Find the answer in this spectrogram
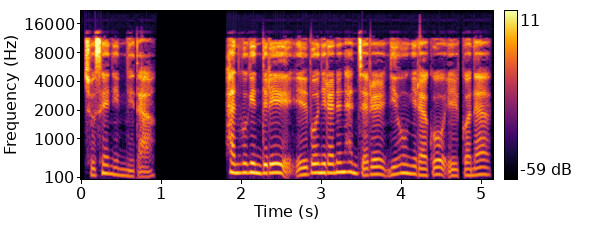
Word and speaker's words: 조센: 조선이라는 한자를 일본식으로 읽으면 조센입니다.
